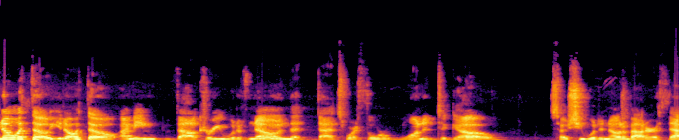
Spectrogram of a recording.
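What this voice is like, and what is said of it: Usual voice. Nothing is said of it.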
